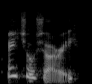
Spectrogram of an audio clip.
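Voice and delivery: put-on high, playful little-kid apology. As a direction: put on a tiny child's high voice. Echoed baby-talk apology, little kid.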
